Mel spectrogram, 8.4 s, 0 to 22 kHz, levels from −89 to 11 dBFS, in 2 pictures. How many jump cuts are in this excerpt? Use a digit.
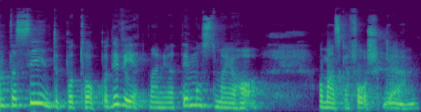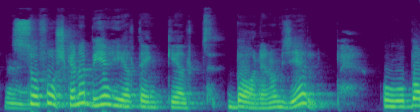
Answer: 2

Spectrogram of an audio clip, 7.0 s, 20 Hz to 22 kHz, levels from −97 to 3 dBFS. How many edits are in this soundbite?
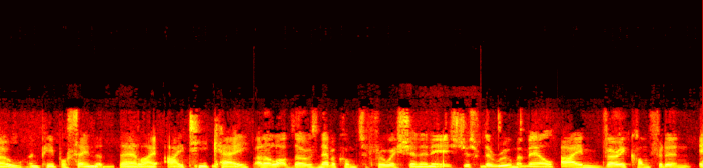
0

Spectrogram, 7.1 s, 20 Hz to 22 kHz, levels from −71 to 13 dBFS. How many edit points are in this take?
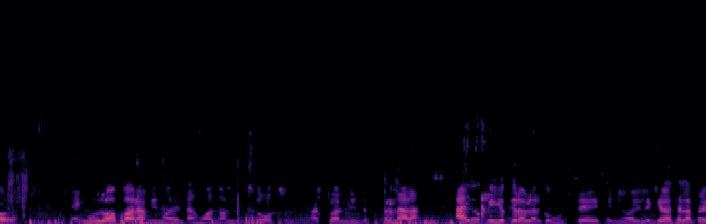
1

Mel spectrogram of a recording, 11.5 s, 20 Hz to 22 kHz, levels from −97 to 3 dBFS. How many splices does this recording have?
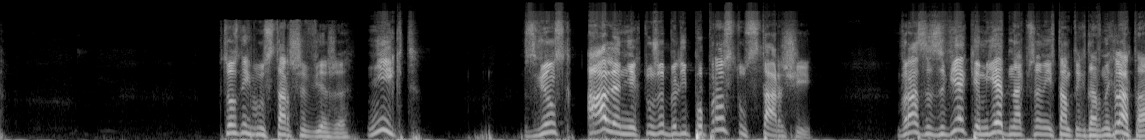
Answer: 0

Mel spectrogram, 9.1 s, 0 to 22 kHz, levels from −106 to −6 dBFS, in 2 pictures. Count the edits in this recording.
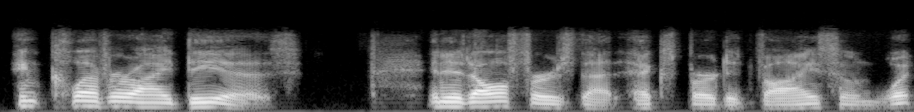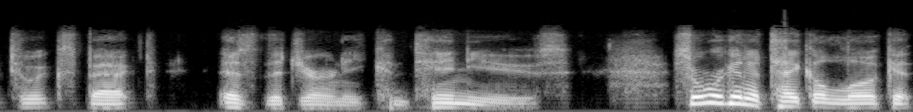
0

